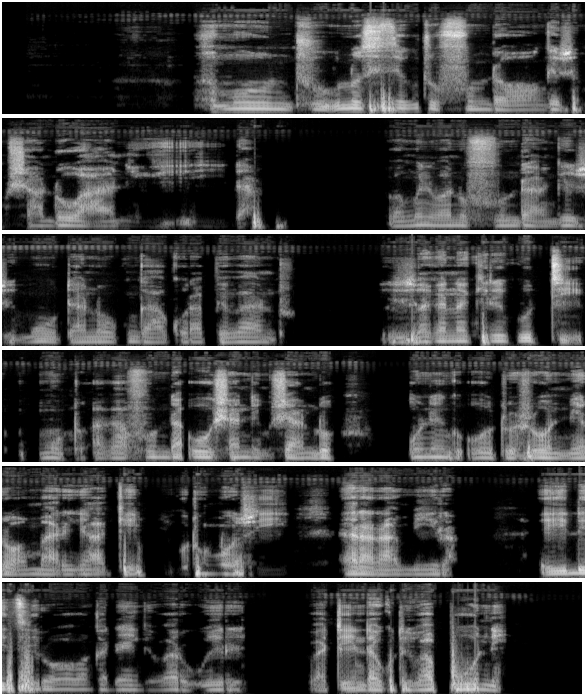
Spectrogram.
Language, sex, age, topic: Ndau, male, 18-24, health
